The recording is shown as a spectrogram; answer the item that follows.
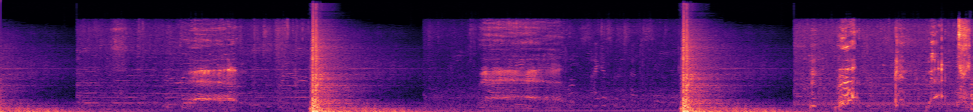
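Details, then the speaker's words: Two loud, deep, rumbling belches made deliberately as a prank near shoppers in a store, over background music and chatter; burping. "so we went to Walmart it actually really surprised me how many people just wouldn't react they didn't even move when I walked by and burped"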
